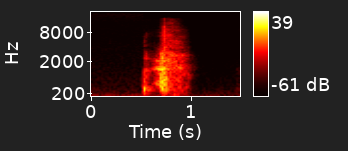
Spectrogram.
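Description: A single sneeze bursts out abruptly with a sharp intake and a loud, breathy release lasting about half a second, then silence.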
